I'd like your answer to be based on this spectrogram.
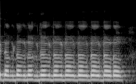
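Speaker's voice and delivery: even rapid dhak dhak, same beat each time; machine gun imitation. Shown as a demonstration. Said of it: "एक जैसी आवाज़ होती है". (Machine gun जैसी एक समान धक धक आवाज़)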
